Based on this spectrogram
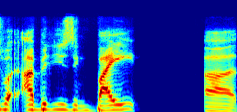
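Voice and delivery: ordinary talk, nothing marked

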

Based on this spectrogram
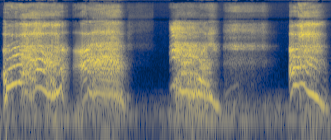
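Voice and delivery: high angry groans, let them out; frustrated groans. Shown as a demonstration. Woman to partner, voicing anger with raw groans. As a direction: growl the anger out of the body. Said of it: "if you go".

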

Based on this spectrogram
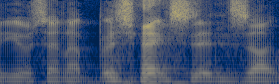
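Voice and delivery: usual speaking voice

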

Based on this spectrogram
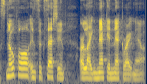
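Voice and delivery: ordinary delivery

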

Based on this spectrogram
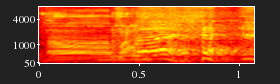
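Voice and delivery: protesting. Retold or imitated. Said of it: "I was like".

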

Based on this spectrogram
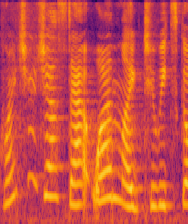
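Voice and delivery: a gentle mock of a sweet eighty-something client; a hint of a high old-lady voice. Retold chat with elderly client.

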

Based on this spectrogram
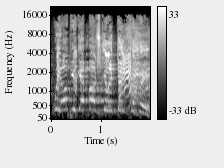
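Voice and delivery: high-pitched mock heckler shout; screaming hecklers. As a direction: imitate kids yelling abuse from the crowd. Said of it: "twenty-four kids from Southern California screaming".

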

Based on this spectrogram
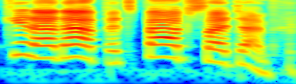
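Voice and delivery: put-on high, bright chant of a tiny kid; mock baby cheer. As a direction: squeal it like an excited toddler rallying. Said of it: "my baby to be like".

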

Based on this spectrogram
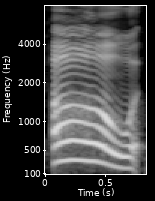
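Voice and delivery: a lightly voiced, fast, falsely sweet husband pretending nothing happened; bright fake sweetness, as if nothing is wrong; mock innocent sweetness. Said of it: "trying to put on the show again".

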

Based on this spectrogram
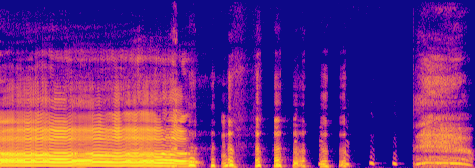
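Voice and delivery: high burst of laughter; laughing. Real, not acted. Big laugh after introductions.

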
